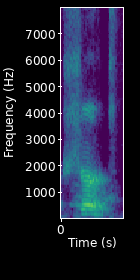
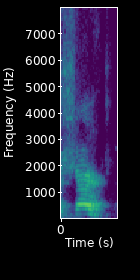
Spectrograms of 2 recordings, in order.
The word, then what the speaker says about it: shirt: Push your lips forward and open, er shirt. Shirt. Yeah, feel your lips when you do this one. Er er er, shirt.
